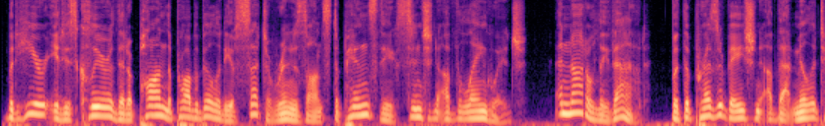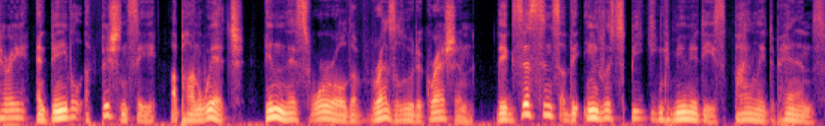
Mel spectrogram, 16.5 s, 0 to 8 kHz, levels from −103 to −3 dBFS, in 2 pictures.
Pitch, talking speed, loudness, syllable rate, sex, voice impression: 115 Hz, 180 wpm, -19 LUFS, 5.9 syllables/s, male, very masculine, very middle-aged, very thick, slightly tensed, very powerful, dark, very soft, muffled, fluent, slightly raspy, very cool, very intellectual, sincere, very calm, very mature, friendly, very reassuring, very unique, very elegant, very wild, sweet, lively, very kind, modest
